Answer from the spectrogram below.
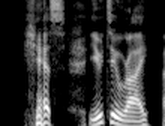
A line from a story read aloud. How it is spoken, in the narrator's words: I chuckled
